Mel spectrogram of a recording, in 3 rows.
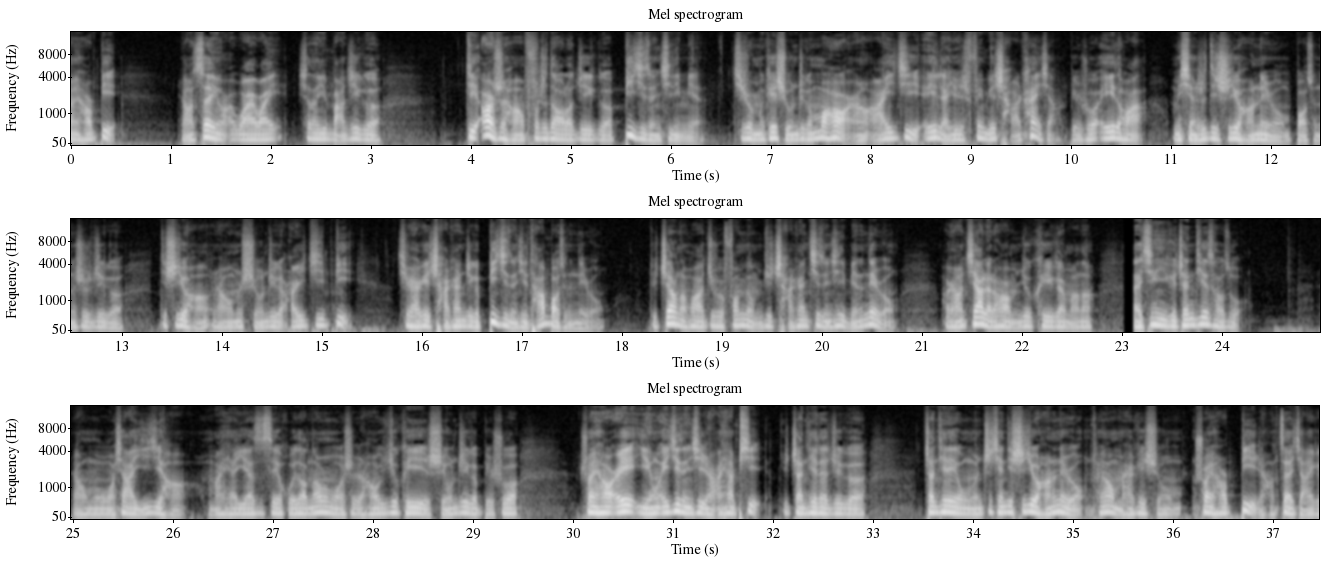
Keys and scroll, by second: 0.0-1.4 typing, 6.9-8.6 typing, 9.7 Return, 13.9-15.9 typing, 16.9 Return, 20.8 Return, 24.5 o, 25.5 Return, 25.8 Escape, 26.1 Escape, 30.1-31.4 typing, 35.9 shift+', 36.5 b, 37.3 p.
